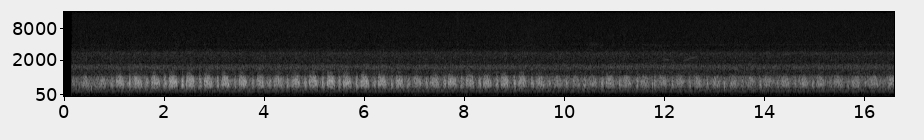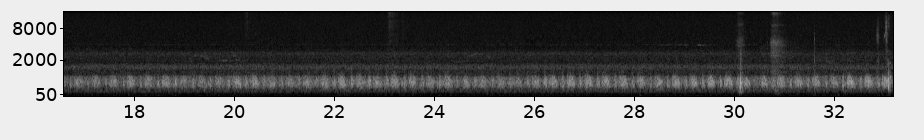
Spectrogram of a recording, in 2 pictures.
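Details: Fetal heartbeat at 11 weeks pregnant on a Sonoline B fetal Doppler: rapid, steady whooshing pulses about 170 a minute.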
